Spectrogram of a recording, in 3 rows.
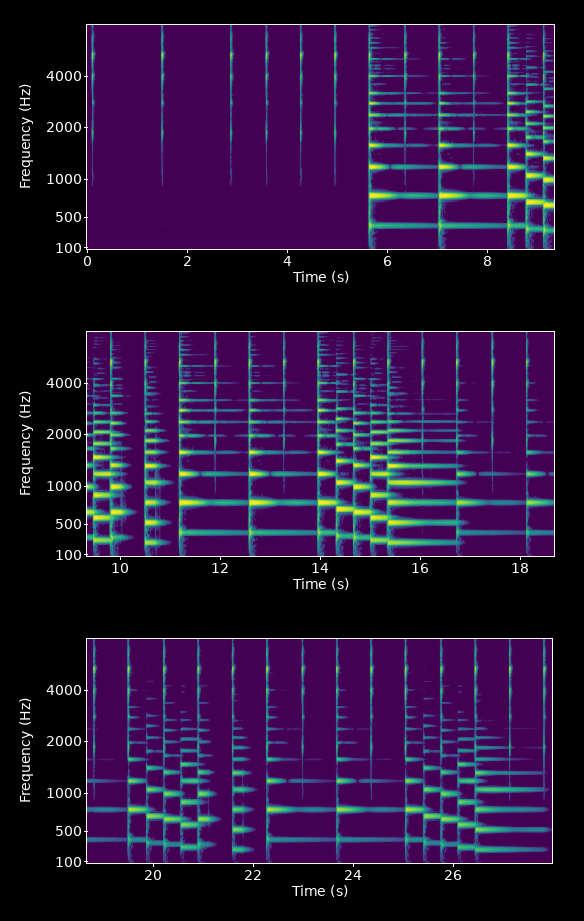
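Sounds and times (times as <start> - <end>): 
piano piece played with right hand only: 5.6 - 27.9.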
